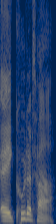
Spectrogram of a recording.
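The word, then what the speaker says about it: coup d'état: you I got you Adam yeah soundtrack to a Cuda a Cuda thank you when you overthrow like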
